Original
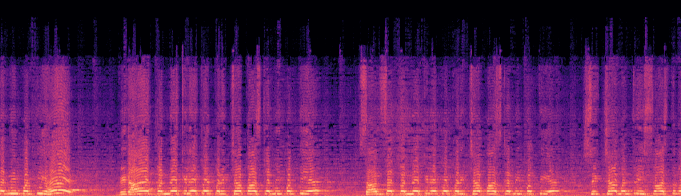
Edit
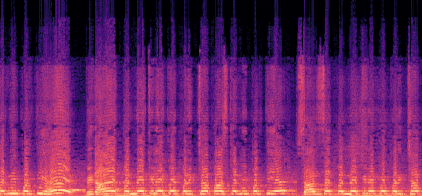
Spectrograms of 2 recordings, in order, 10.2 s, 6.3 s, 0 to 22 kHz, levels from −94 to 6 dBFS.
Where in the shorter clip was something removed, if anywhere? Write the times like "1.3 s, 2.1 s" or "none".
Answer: 1.2 s, 4.4 s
